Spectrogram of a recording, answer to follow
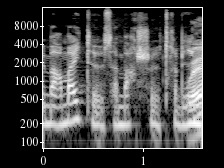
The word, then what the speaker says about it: Marmite: c'est vrai que la marmaite en anglais c'est le petit pot le truc infame. Donc quand je communique en anglais, on essaie de dire marmite, on le prononce à la française quoi.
